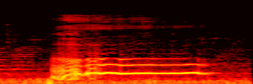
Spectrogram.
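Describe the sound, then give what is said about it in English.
A new dog whimpers once: a short rough burst slides into a long, steady, high-pitched whine lasting over a second, fairly clear over a low background hum. “He's a new doggy.”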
